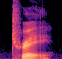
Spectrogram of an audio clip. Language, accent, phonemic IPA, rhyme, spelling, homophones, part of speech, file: English, US, /tɹeɪ/, -eɪ, tray, trey, noun / verb, En-us-tray.ogg
- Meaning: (noun) 1. A small, typically rectangular or round, flat, and rigid object upon which things are carried 2. The items on a full tray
